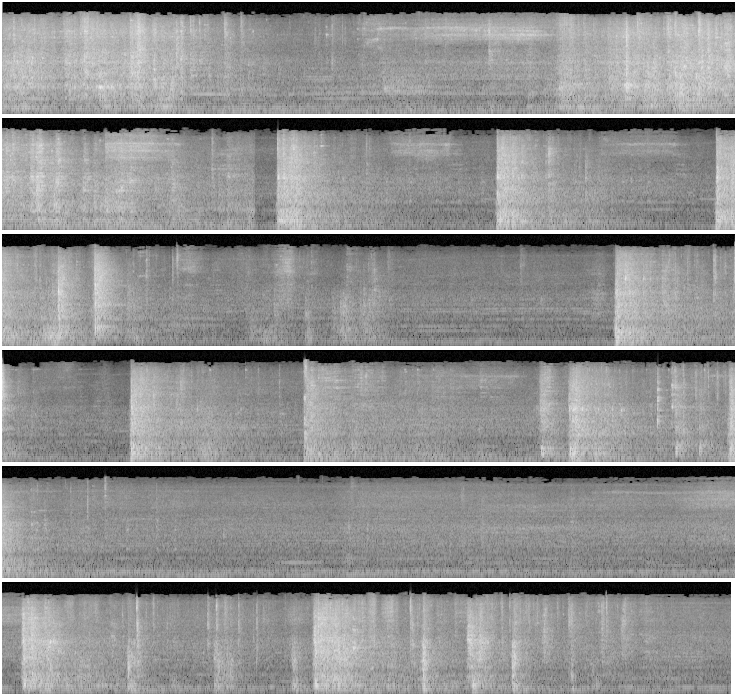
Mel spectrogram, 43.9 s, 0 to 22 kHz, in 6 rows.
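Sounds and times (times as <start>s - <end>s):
debris crashing down: 0.0s - 11.2s, 12.2s - 13.4s, 23.2s - 26.4s, 27.4s - 30.0s, 36.8s - 42.8s.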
